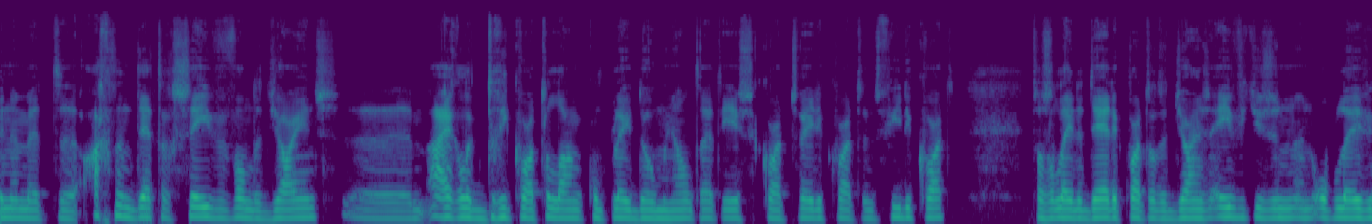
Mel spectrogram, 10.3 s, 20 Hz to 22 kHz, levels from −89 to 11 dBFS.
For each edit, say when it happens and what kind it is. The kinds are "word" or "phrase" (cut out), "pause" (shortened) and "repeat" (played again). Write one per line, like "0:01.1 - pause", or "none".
none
